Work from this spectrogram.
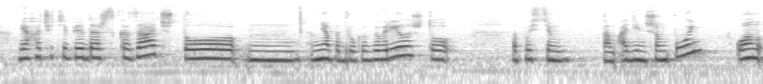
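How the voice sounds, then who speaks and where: A woman with an unremarkable speaking voice, fairly high in pitch, at a fairly slow pace with fairly even intonation. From Russia. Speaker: retail worker. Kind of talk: interview.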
